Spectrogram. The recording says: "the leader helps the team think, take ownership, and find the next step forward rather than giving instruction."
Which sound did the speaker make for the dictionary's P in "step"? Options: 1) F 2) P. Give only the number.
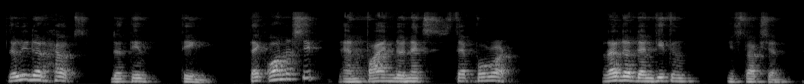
2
